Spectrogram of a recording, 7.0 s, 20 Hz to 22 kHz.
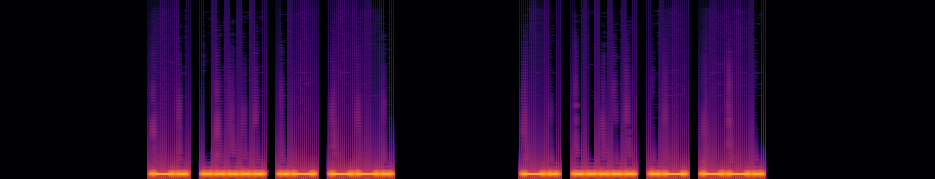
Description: Morse code, heard as a keyed tone, about 25 wpm, 700 Hz. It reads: N5AG N5AG
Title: USA Call Signs - 4 Characters - Repeated 2x - 25wpm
